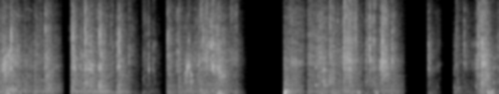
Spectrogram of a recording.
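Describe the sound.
Crunching and chewing on a piece of gingerbread toffee candy: wet, squishy bites and crunches come in several bursts separated by short silent pauses, with no talking.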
